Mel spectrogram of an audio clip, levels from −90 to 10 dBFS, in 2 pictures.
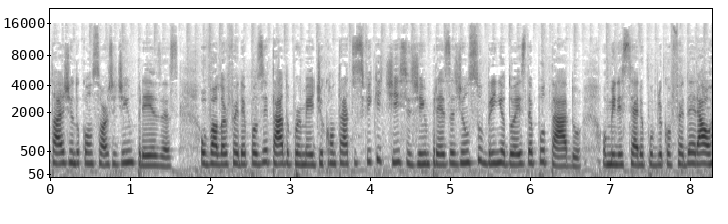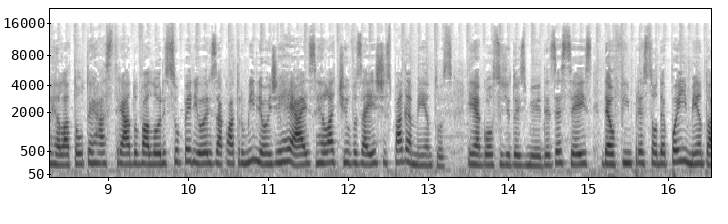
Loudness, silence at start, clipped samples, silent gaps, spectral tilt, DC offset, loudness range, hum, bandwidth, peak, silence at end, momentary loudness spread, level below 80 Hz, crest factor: -19 LUFS; 0 s; under 0.1%; none; -4 dB/octave; under 0.1%; 3 LU; none; 16 kHz; 0 dBFS; 0 s; 7 LU; -48 dBFS; 18 dB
